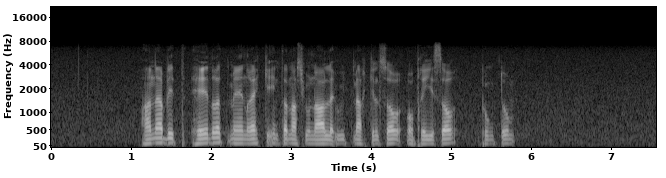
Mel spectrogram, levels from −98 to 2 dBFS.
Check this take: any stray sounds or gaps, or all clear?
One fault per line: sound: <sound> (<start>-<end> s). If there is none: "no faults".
no faults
